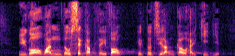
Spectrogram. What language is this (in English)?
Cantonese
